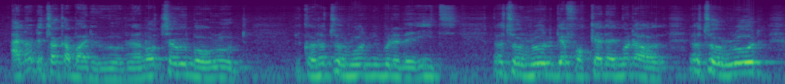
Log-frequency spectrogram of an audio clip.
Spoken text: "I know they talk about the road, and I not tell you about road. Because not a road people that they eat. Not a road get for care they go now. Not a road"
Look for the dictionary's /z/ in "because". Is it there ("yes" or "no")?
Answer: no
